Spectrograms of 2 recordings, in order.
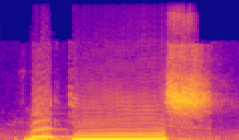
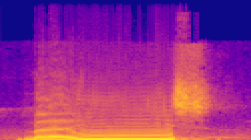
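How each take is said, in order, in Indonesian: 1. Ada hentian glotis penuh di tengah. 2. Hentian glotis dilunakkan menjadi bunyi luncur.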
